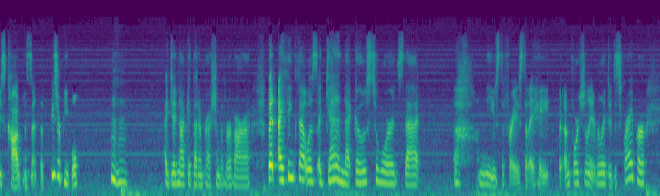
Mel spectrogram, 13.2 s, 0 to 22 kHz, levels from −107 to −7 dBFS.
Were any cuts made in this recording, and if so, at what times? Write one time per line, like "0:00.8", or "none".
0:03.2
